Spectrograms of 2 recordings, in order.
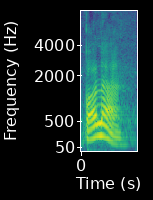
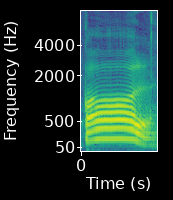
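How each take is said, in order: First: The word ends with a final vowel sound. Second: The word ends on a bare consonant. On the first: The speaker calls it wrong. "bukan qala" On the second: The speaker calls it right. "tapi qal, sebab dia berhenti waqaf"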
